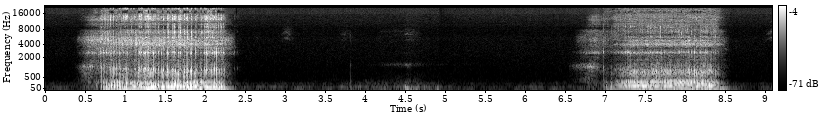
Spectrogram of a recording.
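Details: Loud heavy snoring during sleep: two long, loud, rumbling snores on breathing in, separated by quiet pauses.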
